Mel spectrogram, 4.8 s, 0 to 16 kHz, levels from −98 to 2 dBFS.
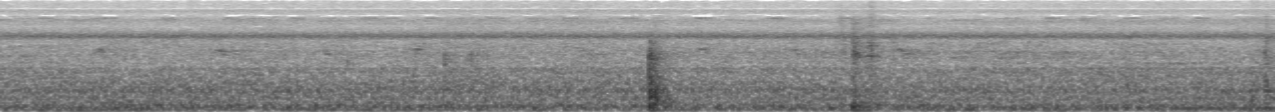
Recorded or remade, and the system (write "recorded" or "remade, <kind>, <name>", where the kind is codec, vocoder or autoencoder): remade, vocoder, BigVGAN v2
